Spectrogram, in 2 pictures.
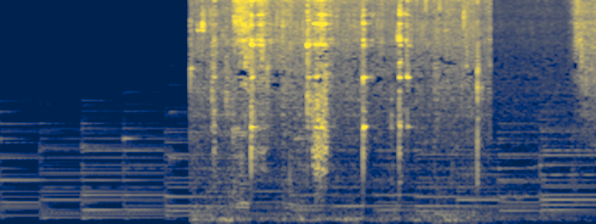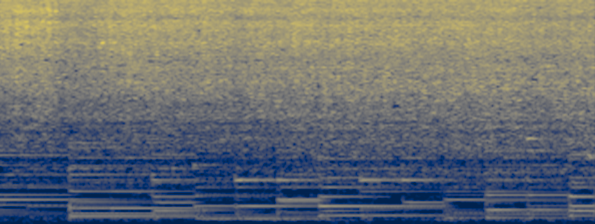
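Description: Sliced wild mushrooms sizzling in hot oil in a steel wok. The sizzle starts about two seconds in with sharp crackles and pops, then settles into a steady sizzle. Background music plays throughout.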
